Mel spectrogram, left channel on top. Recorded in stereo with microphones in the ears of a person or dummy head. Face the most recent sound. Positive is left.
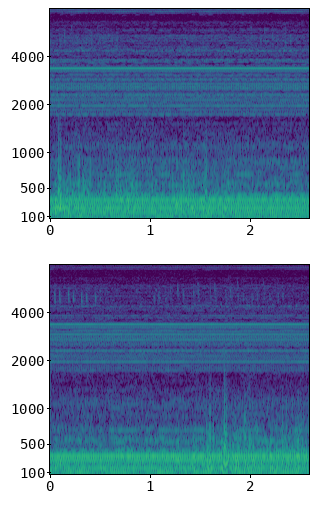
turn(degrees=30)  # may be behind; listen again after turning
